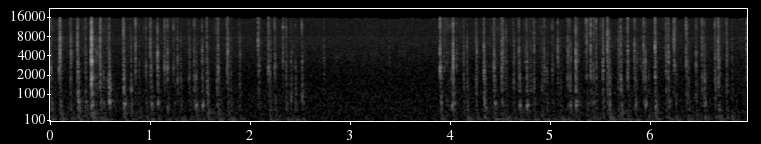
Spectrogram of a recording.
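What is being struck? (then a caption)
Laptop keyboard, plastic keys in aluminium body. Fingertips type rapidly on the plastic keycaps of a backlit MacBook Pro keyboard set in an aluminum body. Dense, irregular bursts of short, bright clicks and taps fill the clip, with a quiet pause of about a second and a half in the middle before the rapid typing resumes.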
